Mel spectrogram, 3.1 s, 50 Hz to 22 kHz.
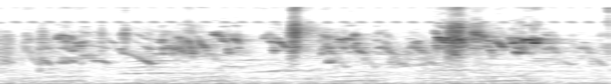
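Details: Budgerigars recorded June 7, 2024 in Larkana, Sindh: short burst of crowded scratchy chatter and squawky chirps from several birds, with a soft low hum beneath.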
